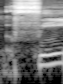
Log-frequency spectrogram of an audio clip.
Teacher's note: huruf fa kita baca panjang dengan panjang 2 harokat.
